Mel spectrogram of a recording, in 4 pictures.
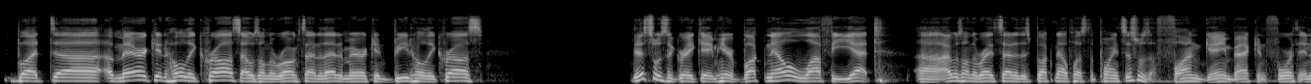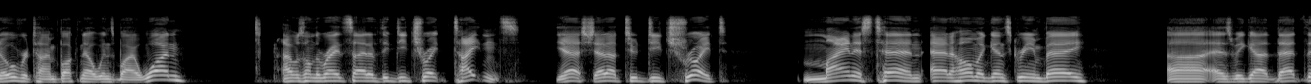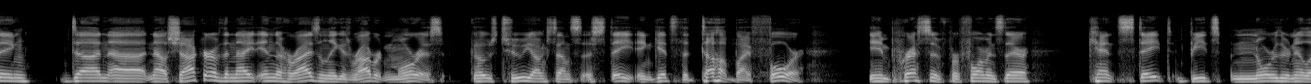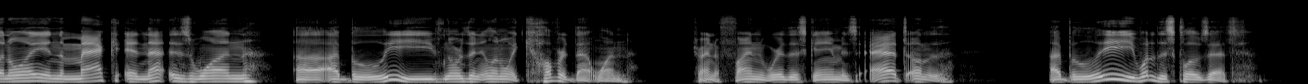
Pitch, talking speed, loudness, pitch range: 145 Hz, 165 wpm, -22 LUFS, 135-160 Hz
